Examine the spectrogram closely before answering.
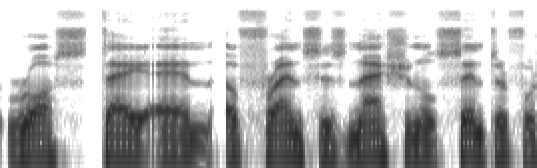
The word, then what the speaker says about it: Rostain: And in January of the year 2024, a team of archaeologists led by Stafen Rostain, pronounced Ross Tenne, of France's National Center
